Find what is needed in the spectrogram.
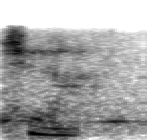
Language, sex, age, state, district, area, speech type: Urdu, male, 30-45, Uttar Pradesh, Gautam Buddha Nagar, rural, conversation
